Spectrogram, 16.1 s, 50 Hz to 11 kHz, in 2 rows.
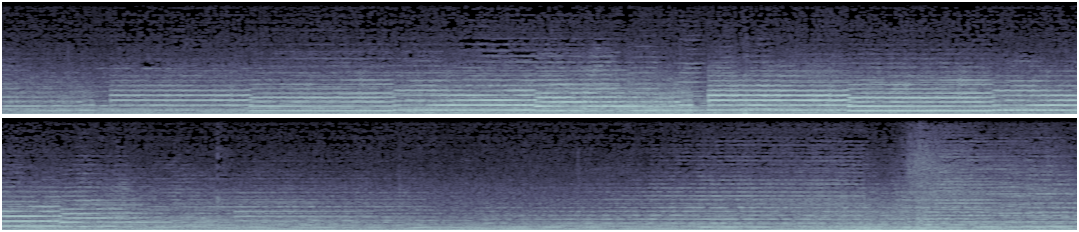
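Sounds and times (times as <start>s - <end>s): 
fire engine low engine rumble: 0.0s - 16.1s
fire engine two-tone siren wailing: 0.0s - 16.1s.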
